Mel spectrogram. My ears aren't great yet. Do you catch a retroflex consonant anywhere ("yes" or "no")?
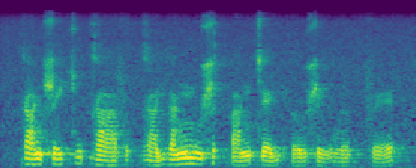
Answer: yes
